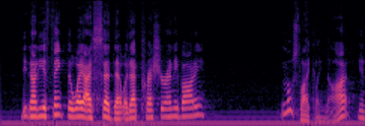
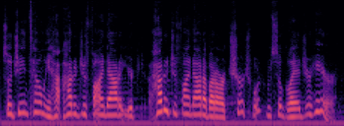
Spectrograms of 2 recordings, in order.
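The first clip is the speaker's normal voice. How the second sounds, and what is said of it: Kind, gentle, simple tone. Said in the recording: “Just in a very kind, you know, simple way... your tone of voice”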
